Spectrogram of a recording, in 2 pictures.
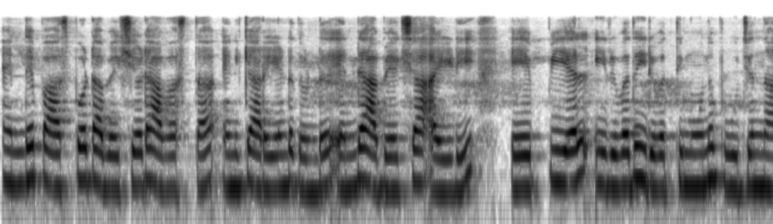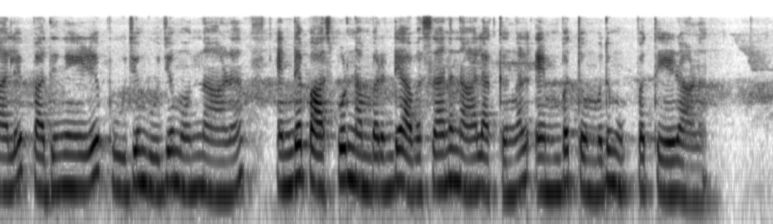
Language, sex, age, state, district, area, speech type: Malayalam, female, 18-30, Kerala, Kollam, rural, read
